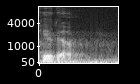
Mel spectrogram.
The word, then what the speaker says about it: Hugo: his name is probably Hugo around with everyone. Yeah pronounce it exactly like that. It's hug H was like kind of silent.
